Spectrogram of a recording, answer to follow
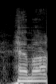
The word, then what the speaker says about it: Hema: Morgan Freeman himself, is Hema Jr. Hema Jr. Hema rhymes with dilemma. Hema rhymes with dilemma.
